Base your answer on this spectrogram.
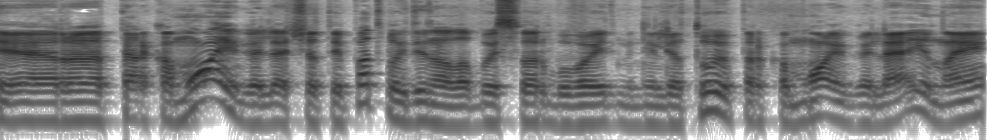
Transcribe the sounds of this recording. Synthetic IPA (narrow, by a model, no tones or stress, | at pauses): ɪrpʲɛrkɐmoːjɪɡɐlʲɛt͡ʃʲɛt̪ɐɪpɐt̪ʋɐɪd̪ʲɪnɐlˠɐbɐɪsʋɐrbʊʋɐɪd̪ʲmʲɛnʲɪlʲiɛt̪ʊʋʲʊpʲɛrkɐmoːjɪɡɐlʲɛjɪnɐɪ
